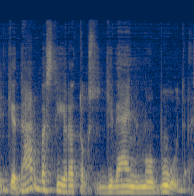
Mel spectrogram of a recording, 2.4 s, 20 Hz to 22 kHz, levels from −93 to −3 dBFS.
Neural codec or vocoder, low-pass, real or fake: vocoder, 44.1 kHz, 128 mel bands, Pupu-Vocoder; 14.4 kHz; fake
